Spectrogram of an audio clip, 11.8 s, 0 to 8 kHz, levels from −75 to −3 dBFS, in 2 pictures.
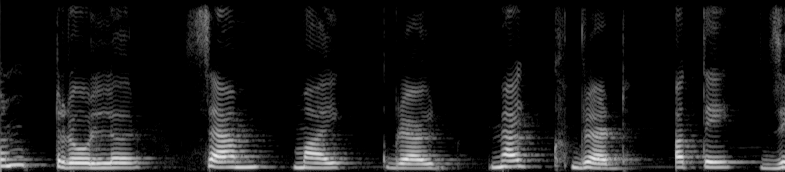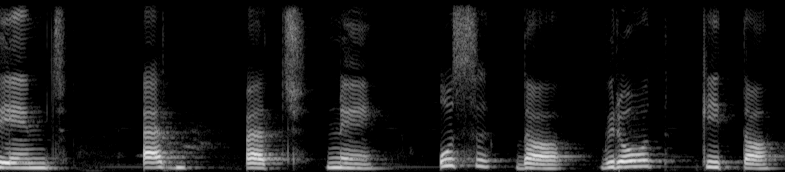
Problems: none marked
